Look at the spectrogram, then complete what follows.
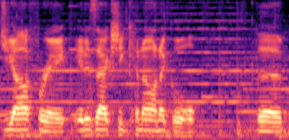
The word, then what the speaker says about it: Geoffrey: Yes, it is pronounced Goffrey. It is actually canonical. The guy that does the voiceover for this game at one point mentions his name and it is Goffrey, not Jeffrey.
